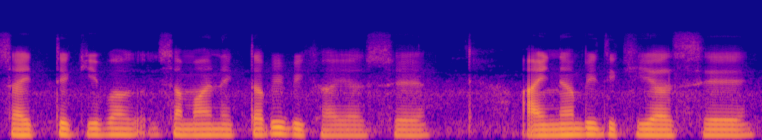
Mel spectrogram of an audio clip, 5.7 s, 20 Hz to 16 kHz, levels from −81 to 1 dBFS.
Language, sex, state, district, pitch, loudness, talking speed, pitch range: Nagamese, male, Nagaland, Dimapur, 110 Hz, -23 LUFS, 125 wpm, 110-115 Hz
